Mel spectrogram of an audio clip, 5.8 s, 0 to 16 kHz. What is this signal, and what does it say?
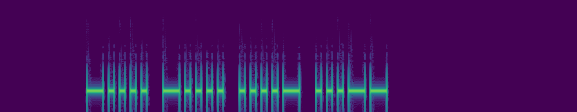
Morse code, heard as a keyed tone, about 22 wpm, 700 Hz. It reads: 6643
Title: Common Cut Numbers - 4-Digit 22wpm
